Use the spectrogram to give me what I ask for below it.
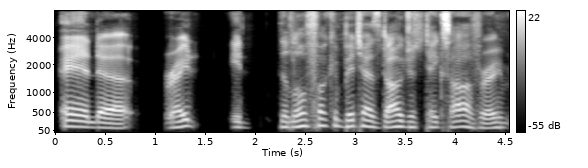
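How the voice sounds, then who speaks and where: A man's voice: medium pitch, fairly even intonation, measured pace, warm tone, dry recording, studio quality. A man telling a rambling, profane story on a casual podcast, full of fillers. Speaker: podcast host.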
